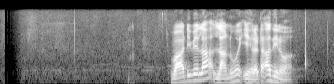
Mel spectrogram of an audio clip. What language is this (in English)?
Sinhala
